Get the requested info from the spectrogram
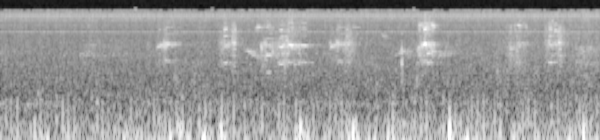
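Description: Short, scattered bird chirps, faint, over a low rumble of wind on the microphone.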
